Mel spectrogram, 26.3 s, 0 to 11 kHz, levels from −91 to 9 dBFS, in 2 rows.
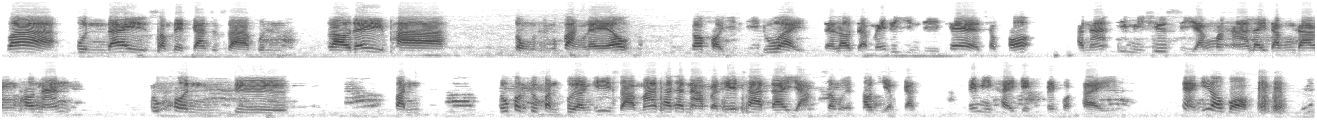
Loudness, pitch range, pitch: -22 LUFS, 155-185 Hz, 165 Hz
